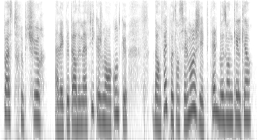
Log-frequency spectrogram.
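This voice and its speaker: A woman's voice: medium pitch, quick pace, dry recording, clean studio sound. A woman in her thirties from Paris, speaking candidly in a conversational way as an interview guest. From Paris, France. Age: 30s. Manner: candid, conversational, many fillers.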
